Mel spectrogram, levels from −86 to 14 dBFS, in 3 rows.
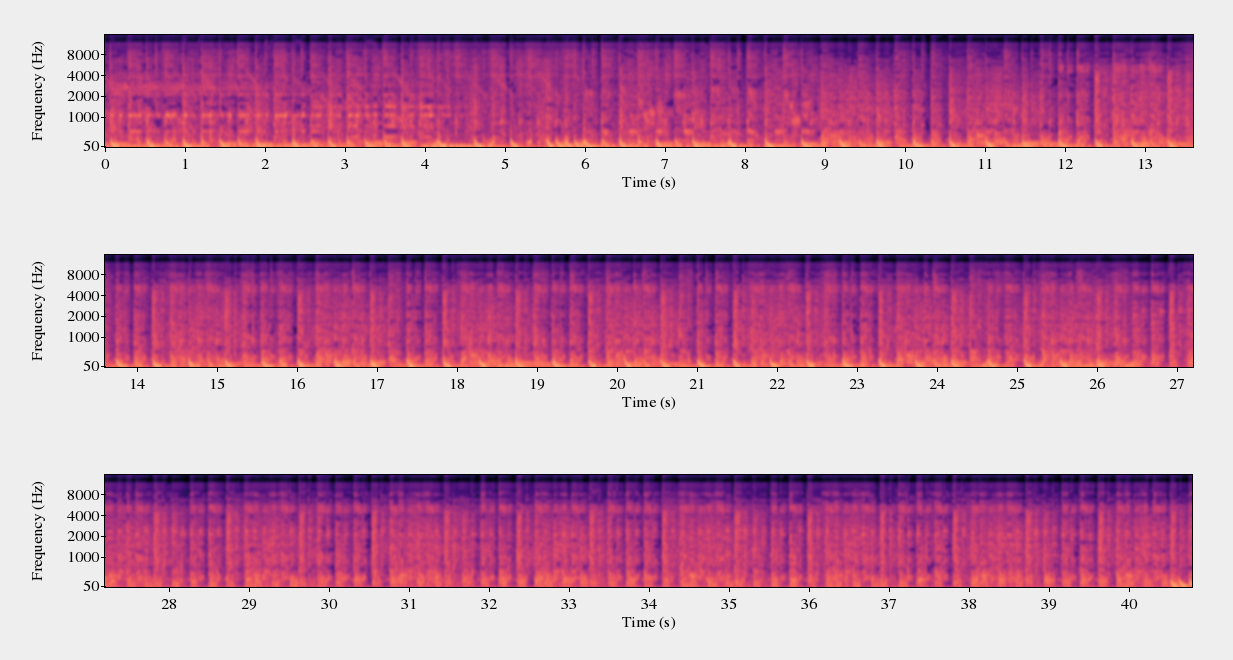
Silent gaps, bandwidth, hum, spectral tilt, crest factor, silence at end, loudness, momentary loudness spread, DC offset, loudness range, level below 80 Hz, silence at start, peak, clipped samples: none; 16 kHz; none; -4.5 dB/octave; 12 dB; 0 s; -13 LUFS; 4 LU; 3%; 3 LU; -18 dBFS; 0 s; 0 dBFS; 0.1%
